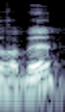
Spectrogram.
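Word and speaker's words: ح: গুরুত্বপূর্ণ একটা হরফ হা দেখুন এই হা টা আমরা যে ভুলটা করি সেটা হচ্ছে হা এর মত উচ্চারণ করি তো সতর্ক থাকতে হবে এই হা টা যেন হা এর মত না হয় যেটা হচ্ছে হা চিকন করে বলতে হবে হা জবর হা দুই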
